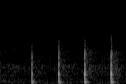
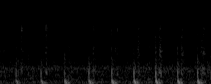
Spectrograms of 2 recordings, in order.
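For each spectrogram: First: solid unpadded shoe heel counter. Second: soft cushioned shoe midsole.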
